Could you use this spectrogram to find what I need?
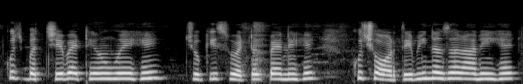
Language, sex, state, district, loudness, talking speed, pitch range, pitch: Hindi, female, Madhya Pradesh, Bhopal, -12 LUFS, 185 wpm, 250-270 Hz, 260 Hz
